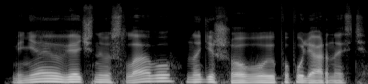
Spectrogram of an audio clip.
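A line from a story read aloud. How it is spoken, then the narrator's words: Gloomy quoting. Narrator (Russian): мрачно процитировал Кобылин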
